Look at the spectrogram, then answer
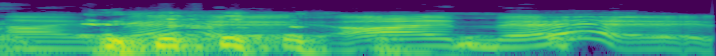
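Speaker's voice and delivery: put-on British accent. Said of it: "we're turning British now".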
